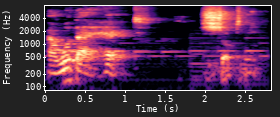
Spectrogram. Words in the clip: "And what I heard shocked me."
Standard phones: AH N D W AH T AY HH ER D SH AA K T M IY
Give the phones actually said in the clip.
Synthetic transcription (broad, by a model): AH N W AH T AY HH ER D SH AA T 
